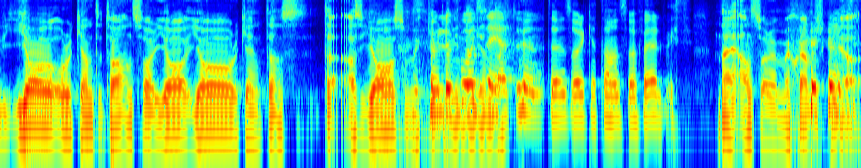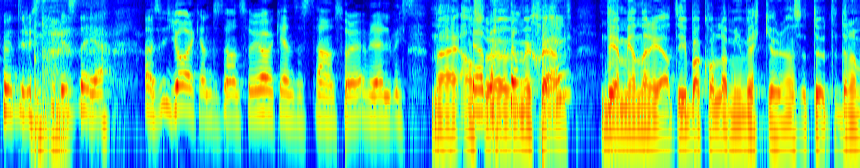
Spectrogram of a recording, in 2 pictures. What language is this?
Swedish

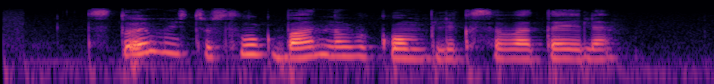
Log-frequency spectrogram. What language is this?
Russian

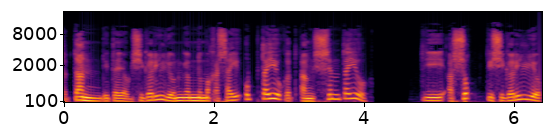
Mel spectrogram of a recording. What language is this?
Filipino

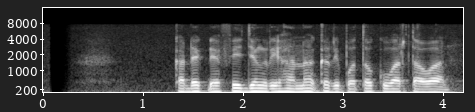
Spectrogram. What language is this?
Sundanese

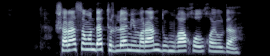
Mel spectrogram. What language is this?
Kazakh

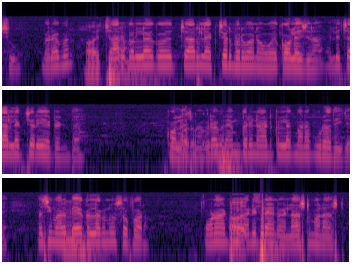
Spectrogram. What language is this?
Gujarati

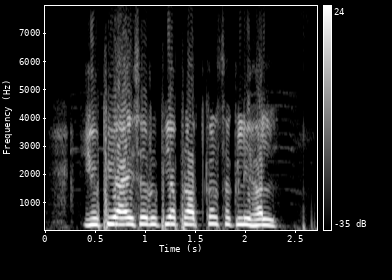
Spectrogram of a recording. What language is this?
Magahi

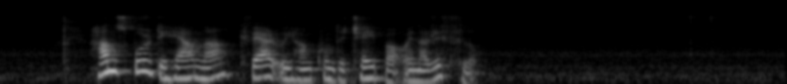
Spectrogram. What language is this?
Faroese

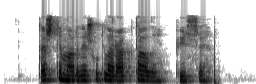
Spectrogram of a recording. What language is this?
Mari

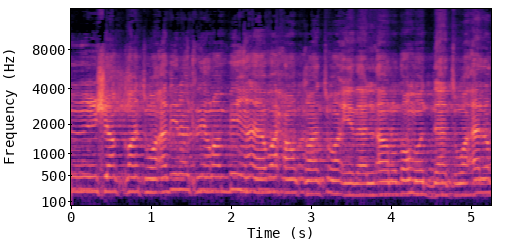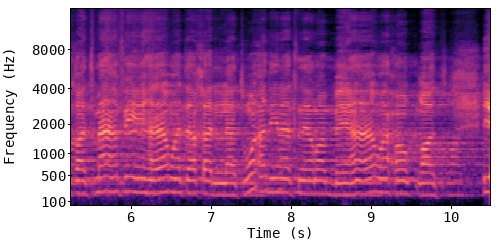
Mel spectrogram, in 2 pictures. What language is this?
Arabic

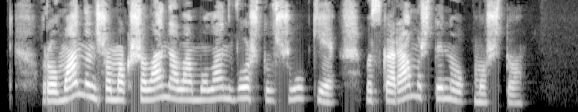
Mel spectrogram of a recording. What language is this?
Mari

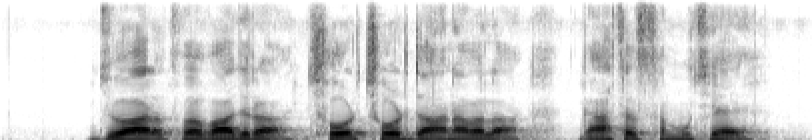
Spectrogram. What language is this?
Maithili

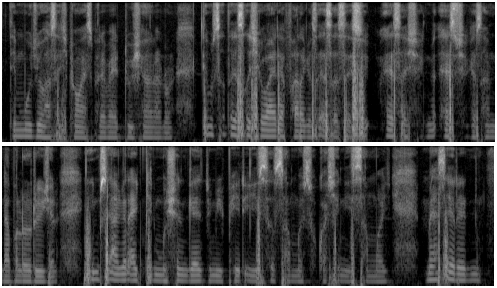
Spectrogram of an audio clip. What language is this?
Kashmiri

